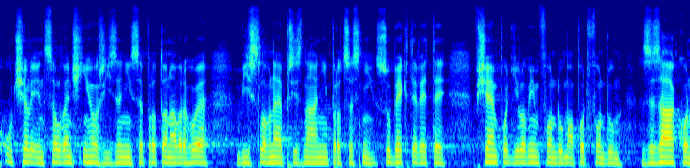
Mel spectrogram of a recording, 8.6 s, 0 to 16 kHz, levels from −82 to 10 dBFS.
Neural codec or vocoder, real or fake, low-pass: none; real; 14.4 kHz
